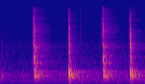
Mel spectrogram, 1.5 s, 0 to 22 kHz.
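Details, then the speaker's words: Everride Yellow Jacket mower with a Kohler 23 hp engine, 843 hours, clicks but won't start with all safeties good. At key-on the solenoid gets full voltage from a slightly weak battery and gives four crisp, clean clicks, a normal solenoid engagement. "It's sending full voltage through the solenoid. You can hear the solenoid click, listen"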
